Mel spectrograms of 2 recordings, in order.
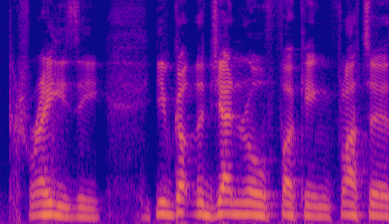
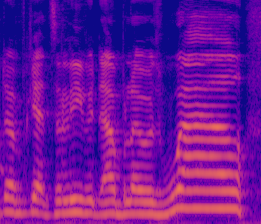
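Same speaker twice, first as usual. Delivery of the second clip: normal talking voice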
